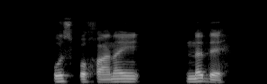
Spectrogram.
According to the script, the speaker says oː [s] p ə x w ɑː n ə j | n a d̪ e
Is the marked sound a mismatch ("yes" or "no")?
no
